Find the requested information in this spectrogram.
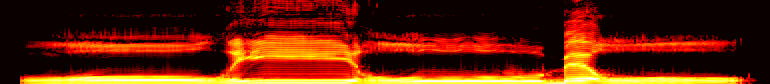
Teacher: ghain tidak ada suara serak-serak seperti kho ya.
